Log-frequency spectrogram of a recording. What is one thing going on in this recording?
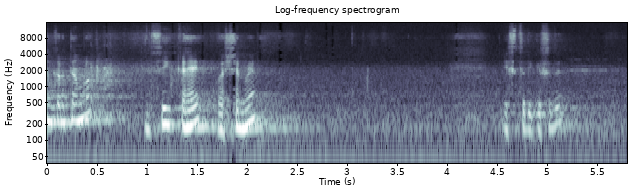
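Paper rustles as a sheet is moved.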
